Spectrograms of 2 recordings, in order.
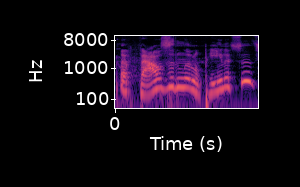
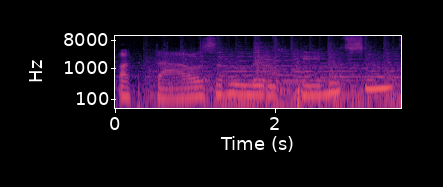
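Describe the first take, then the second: First: The phrase is said at a normal, quicker pace. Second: The phrase is said slowly and drawn out.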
